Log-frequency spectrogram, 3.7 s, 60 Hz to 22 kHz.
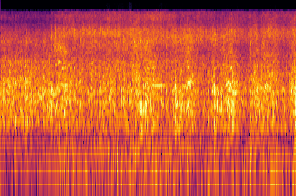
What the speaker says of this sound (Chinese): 来一点95号的菜籽油，5成油温下入莴笋丁和芹菜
